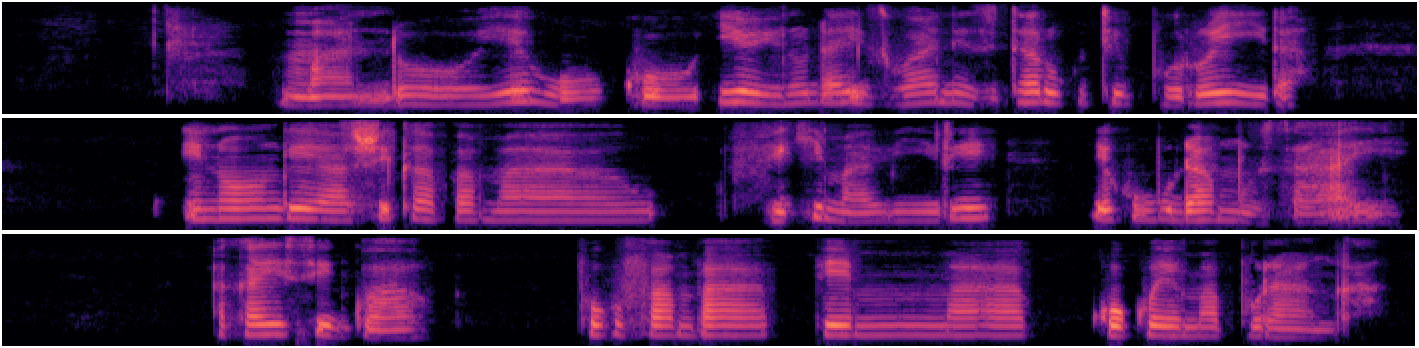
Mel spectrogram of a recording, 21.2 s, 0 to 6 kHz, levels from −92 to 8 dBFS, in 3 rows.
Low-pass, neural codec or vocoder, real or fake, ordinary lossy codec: 5.4 kHz; vocoder, 24 kHz, 100 mel bands, Vocos; fake; AAC, 32 kbps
